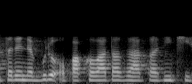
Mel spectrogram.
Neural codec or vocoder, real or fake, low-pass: codec, 16 kHz, about 1 kbps, DyCAST, with the encoder's durations; fake; 3.6 kHz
